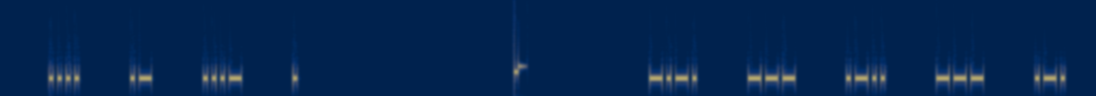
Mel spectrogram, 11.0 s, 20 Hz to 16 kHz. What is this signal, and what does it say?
Morse code, heard as a keyed tone, about 28 wpm, spaced as for 13 wpm, 700 Hz. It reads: HAVE COLOR
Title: 4x Character Spacing - Top 300 Words - 28wpm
